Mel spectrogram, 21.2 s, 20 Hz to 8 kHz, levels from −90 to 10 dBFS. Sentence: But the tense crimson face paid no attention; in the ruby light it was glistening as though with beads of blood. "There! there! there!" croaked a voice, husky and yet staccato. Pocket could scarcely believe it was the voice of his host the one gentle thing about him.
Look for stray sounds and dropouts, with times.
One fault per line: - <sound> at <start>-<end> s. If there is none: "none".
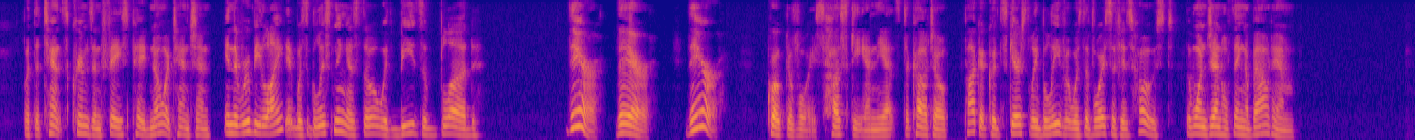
none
